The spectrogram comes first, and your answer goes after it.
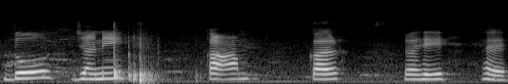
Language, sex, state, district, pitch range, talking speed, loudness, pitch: Hindi, female, Madhya Pradesh, Dhar, 235-260 Hz, 70 wpm, -17 LUFS, 250 Hz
